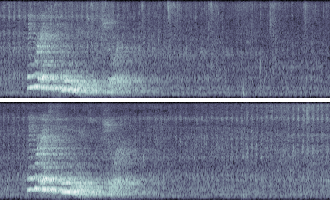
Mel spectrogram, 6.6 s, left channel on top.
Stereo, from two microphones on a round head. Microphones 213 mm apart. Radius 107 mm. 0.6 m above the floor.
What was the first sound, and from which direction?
A woman speaking, 20° left (ahead or behind).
